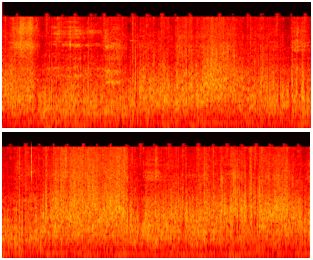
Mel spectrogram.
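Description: Steady rush of wind and tyre noise from a bicycle ridden at speed on asphalt, heard through a head-mounted Google Glass microphone.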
